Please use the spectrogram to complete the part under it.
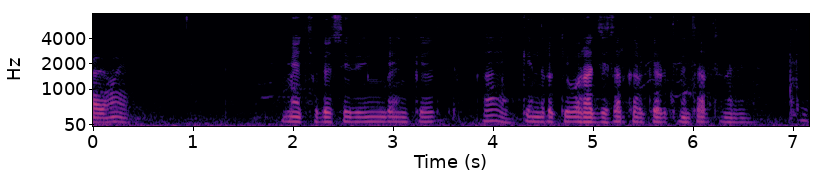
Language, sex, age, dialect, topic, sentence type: Marathi, male, 25-30, Northern Konkan, banking, statement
